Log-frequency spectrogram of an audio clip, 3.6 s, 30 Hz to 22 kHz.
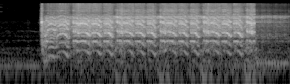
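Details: Toyota Hi-Ace van, 1KD diesel, crank no start: starter spins with even compression beats about three seconds but never fires; failed high-pressure fuel pump (suction valve already replaced elsewhere, still wouldn't start).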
